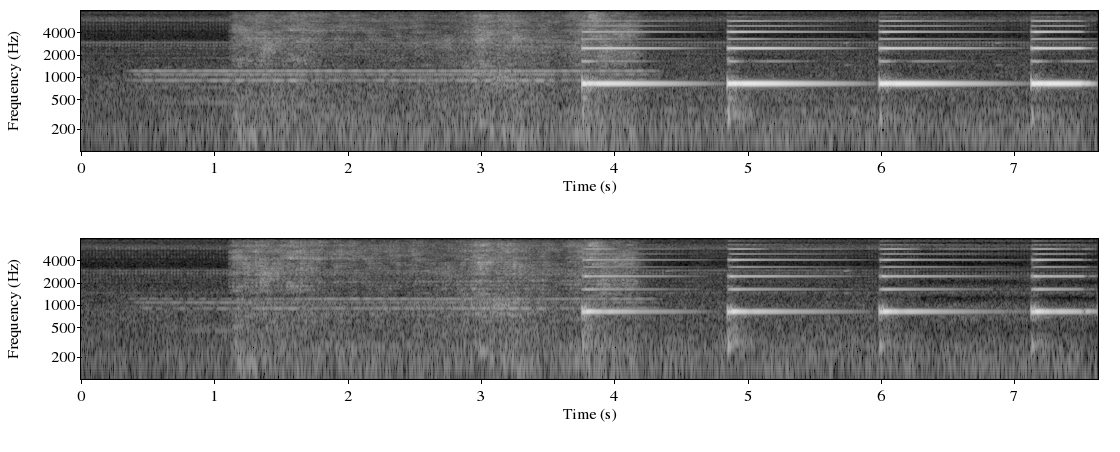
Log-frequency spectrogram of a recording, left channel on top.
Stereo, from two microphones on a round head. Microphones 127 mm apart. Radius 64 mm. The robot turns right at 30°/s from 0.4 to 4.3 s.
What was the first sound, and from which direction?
Tearing paper, 75° right.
